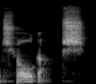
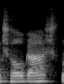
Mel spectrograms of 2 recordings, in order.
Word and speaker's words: Czolgosz: So, next up, we're going to be talking about the assassination of William McKinley by Leon Czolgosz.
